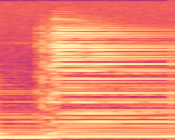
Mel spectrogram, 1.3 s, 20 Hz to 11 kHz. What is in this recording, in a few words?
GUITAR; psion cd vol1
